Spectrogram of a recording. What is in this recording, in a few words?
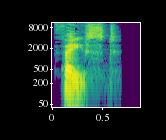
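"faced", British English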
